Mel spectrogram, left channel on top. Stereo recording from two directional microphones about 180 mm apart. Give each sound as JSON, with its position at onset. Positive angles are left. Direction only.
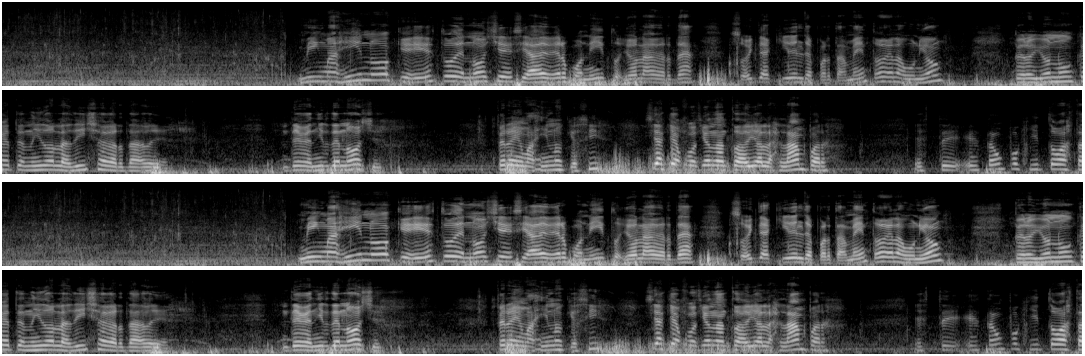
{"t": 0.2, "sound": "boat", "side_deg": 10}
{"t": 3.0, "sound": "speech", "side_deg": 10}
{"t": 13.6, "sound": "speech", "side_deg": 20}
